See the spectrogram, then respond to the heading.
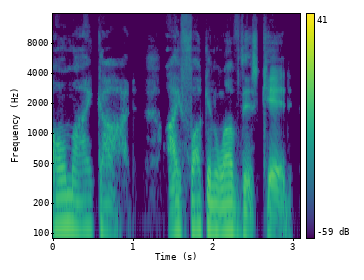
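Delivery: mock weepy, slow tearful blubbering through the words. Retelling how she broke into tears and spoke: imitating someone breaking into tears. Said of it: "she just breaks into tears and goes".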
